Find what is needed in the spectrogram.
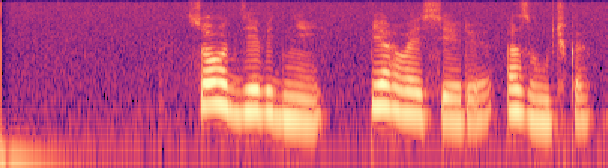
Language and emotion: Russian, neutral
